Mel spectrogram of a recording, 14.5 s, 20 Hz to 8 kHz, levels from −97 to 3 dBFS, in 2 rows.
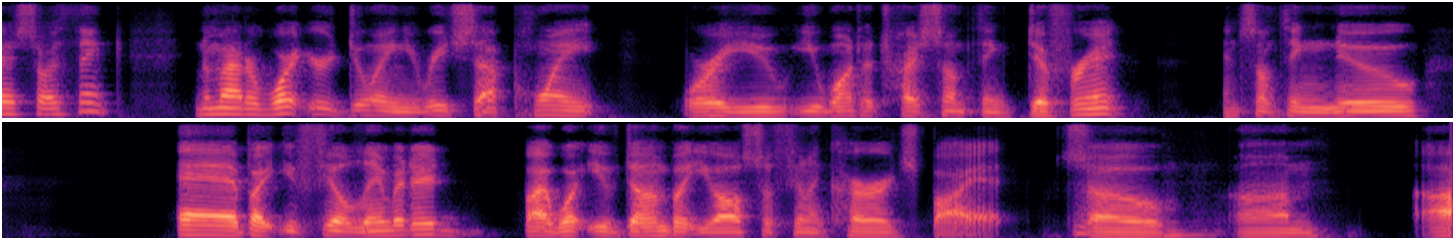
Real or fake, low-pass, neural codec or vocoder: fake; 7.2 kHz; codec, 24 kHz, 0.9 kbps, DualCodec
